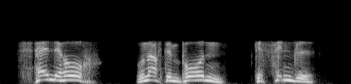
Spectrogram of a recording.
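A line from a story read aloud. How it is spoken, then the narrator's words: Group roaring. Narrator (German): brüllten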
